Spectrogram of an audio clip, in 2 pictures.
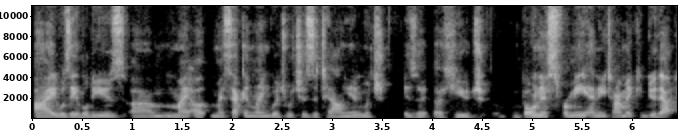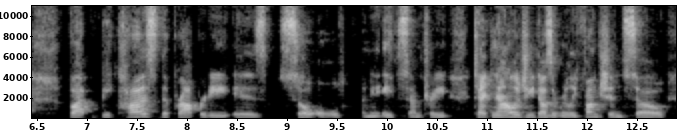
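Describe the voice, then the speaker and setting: A middle-aged woman, a restaurant owner and event planner, answering radio interview questions in an articulate, measured way. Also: low-pitched.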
